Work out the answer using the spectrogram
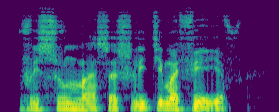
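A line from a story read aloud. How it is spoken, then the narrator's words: Displeased voice. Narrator (Russian): Недовольным голосом произнес Гуськов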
